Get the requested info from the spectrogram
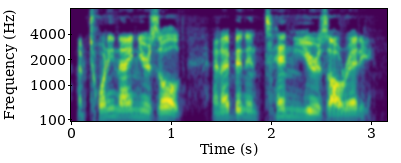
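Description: Man acting wound-up angry young jailbird, pitched high. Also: a little fast, clean tone, dry recording, natural voice. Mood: bitter, vengeful. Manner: agitated, ranting, heavy swearing. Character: angry, foul-mouthed 29-year-old jailed man, wiry, wound-up.

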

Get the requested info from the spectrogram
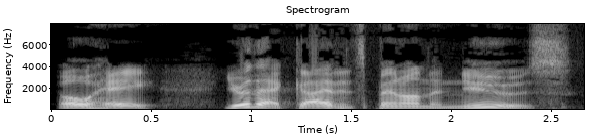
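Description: A man voicing an excitable, fidgety young jail inmate in an audiobook, gushing like a starstruck fan in slangy dude talk. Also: medium pitch, moderate pace, slightly rough, no echo. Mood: starstruck, excited.

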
